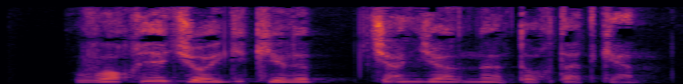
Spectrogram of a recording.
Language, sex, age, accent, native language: Uzbek, male, 25-34, Namangan, Uzbek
